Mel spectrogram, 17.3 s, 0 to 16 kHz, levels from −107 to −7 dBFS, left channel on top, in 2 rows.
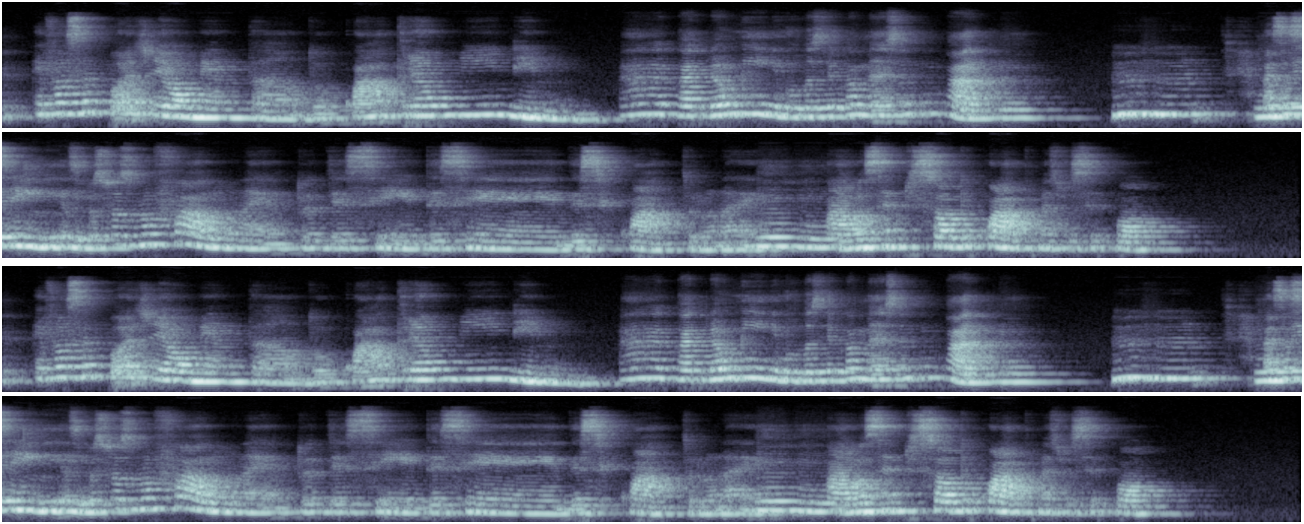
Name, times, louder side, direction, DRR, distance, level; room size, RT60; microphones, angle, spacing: voice 1, 0.2-3.9 7.4-13.8 14.2-16.2, left 1 dB, 5° left, -8 dB, 1.3 m, -28 dB
voice 2, 4.1-6.8 8.3-9.4 13.7-14.3, equal, 25° right, -4 dB, 1.0 m, -28 dB
4.4 x 2.8 x 2.4 m, 0.69 s
head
